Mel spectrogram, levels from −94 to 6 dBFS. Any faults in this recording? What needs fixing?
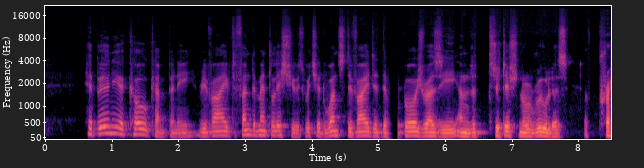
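Automatic gain rising runs from 0.76 s to 7.74 s. The level climbs steadily by about 14 dB as the gain control decides the input is too quiet, so the speech and the background noise swell together rather than the speech alone getting louder. On a waveform the envelope widens like a slow ramp across those seven seconds, and on a spectrogram the noise floor between phrases brightens along with the speech. Setting a proper input level at the source, or fixing the gain so it doesn't adapt mid-call, would prevent this.

A call audio freeze occurs from 5.11 s to 5.42 s. The last sound is stretched into a buzz or hiss for roughly 170 ms that fades out, followed by about 70 ms of silence, and then the speech resumes exactly where it stopped. Nothing is lost, but the rest of the clip now runs about 170 ms late. This points to late packets draining the jitter buffer, likely caused by network delay. 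On a spectrogram the stretched sound shows as flat, smeared horizontal bands ending in a blank strip, and the waveform shows a decaying repetitive stretch before a short flat line. A steadier network path or a deeper jitter buffer would prevent this.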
